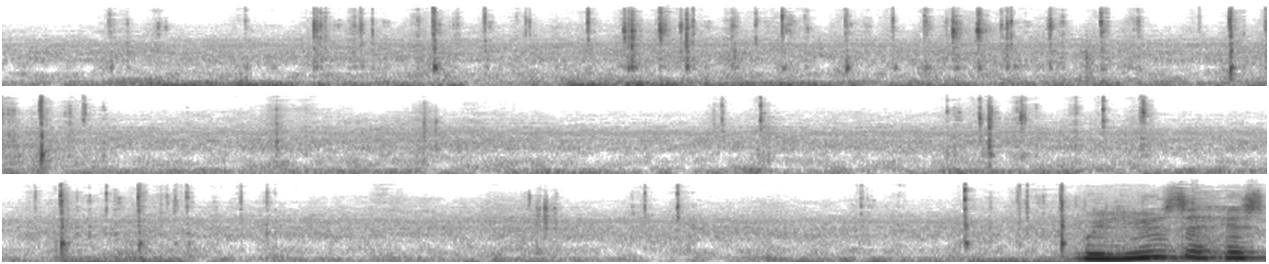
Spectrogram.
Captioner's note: pause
